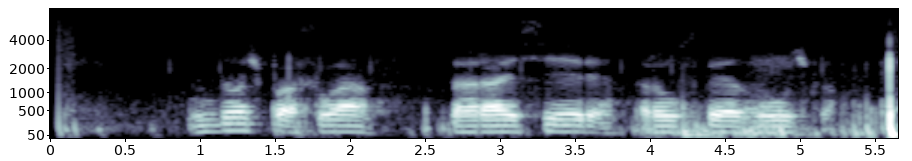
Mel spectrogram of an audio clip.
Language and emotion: Russian, sad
